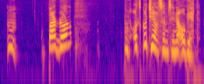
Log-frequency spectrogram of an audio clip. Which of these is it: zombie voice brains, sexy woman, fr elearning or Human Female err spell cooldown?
Human Female err spell cooldown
